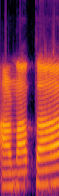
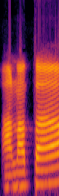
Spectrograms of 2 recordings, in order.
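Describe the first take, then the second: The two takes are said the same way.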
